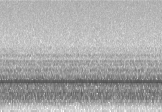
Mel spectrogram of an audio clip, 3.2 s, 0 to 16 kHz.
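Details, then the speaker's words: LCL Communicator NI440DX CB27/81 UK FM CB radio on the bench with a signal generator during receiver alignment; steady hiss swamps a faint test tone and it still sounds lousy; poor sensitivity from a misadjusted 10.695 injection coil from the synthesizer. "that's it just see how it still sounds lousy okay so meticulously gone through that several times because they can be interactive"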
